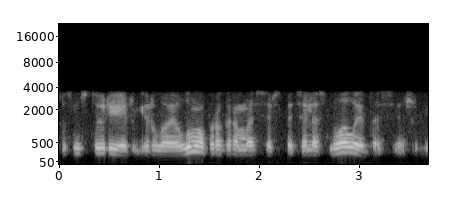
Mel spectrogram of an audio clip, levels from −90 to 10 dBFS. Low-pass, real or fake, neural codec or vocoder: 5.4 kHz; real; none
